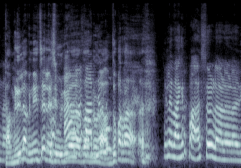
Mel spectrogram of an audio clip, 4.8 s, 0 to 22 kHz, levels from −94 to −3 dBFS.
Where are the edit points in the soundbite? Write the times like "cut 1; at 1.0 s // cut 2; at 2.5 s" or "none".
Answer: none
